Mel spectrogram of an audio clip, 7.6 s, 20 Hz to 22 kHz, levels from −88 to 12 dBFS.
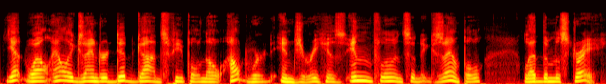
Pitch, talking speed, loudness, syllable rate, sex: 165 Hz, 125 wpm, -17 LUFS, 4.3 syllables/s, male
